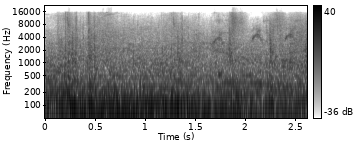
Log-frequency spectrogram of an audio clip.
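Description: Expulso explosion spell blasts in the Hogwarts Legacy video game, a dense low booming rumble that sustains across the moment with faint magical whooshes and sparkles layered on top.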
